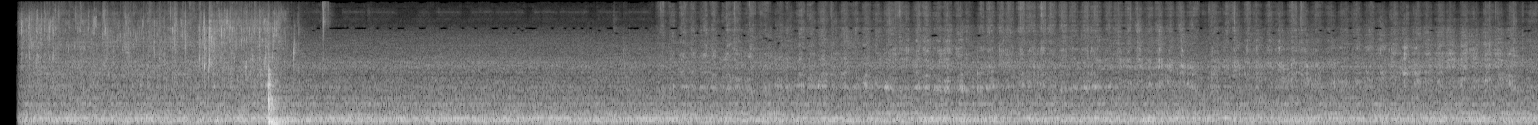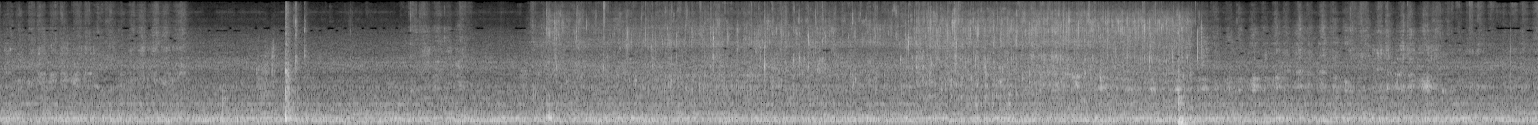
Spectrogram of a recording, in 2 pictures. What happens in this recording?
Water was running, started brushing teeth then spit the water out and again running water and brushing teeth while there is ventilation running in the background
